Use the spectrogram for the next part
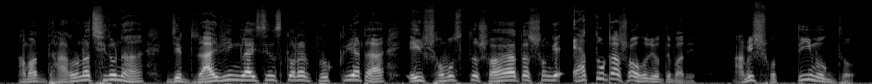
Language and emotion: Bengali, surprised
